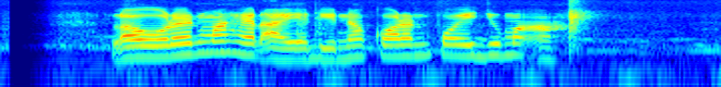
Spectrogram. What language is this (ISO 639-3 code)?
sun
